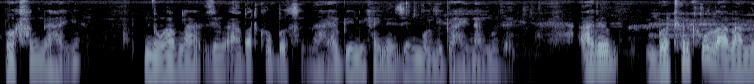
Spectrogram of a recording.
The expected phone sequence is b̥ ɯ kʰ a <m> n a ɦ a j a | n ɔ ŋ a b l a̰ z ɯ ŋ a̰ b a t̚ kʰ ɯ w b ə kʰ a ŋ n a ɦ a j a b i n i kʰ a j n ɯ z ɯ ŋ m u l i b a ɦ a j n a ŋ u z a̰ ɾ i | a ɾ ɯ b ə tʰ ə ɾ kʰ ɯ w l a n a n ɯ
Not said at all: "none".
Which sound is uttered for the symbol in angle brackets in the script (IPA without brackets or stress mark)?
ŋ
